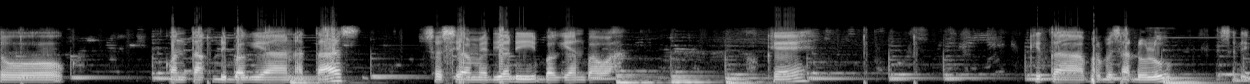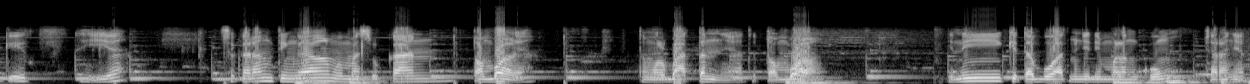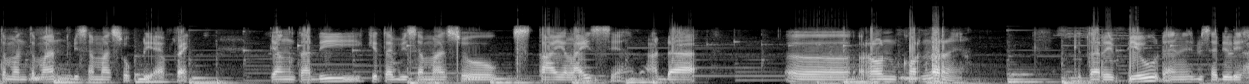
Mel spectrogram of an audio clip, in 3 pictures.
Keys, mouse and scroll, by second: 8.5-13.2 drag, 14.2-37.4 drag, 14.2 z.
